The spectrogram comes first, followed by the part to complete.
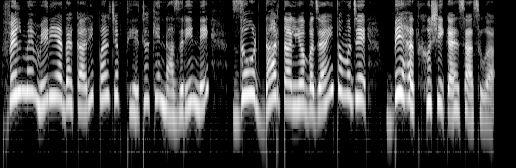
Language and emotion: Urdu, happy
